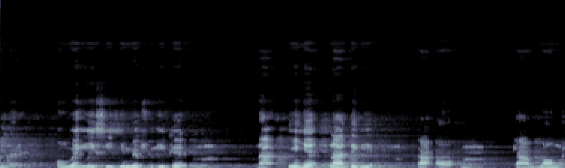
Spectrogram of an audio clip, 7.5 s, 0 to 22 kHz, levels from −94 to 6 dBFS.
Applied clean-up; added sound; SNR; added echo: none; none; none; reverberation time 1.1 s.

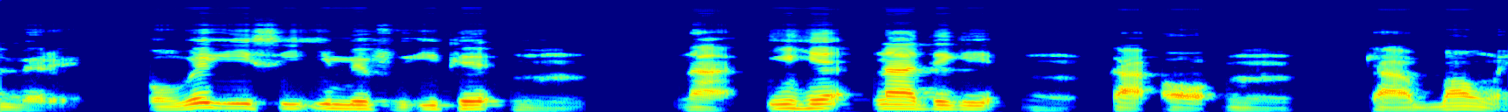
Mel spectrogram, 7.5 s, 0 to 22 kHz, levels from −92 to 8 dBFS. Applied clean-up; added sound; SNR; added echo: none; none; none; none.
